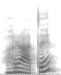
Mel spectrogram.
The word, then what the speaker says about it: грати: Грати, to play.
